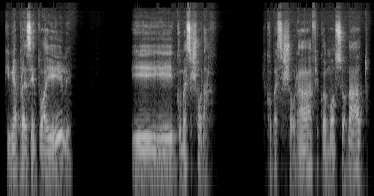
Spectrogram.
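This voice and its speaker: Middle-aged pastor, gravelly voice, fervent, breaks into praise shouts mid-story. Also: male voice, lowish voice, slight background noise. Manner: fervent, bursts of "glória" and "aleluia". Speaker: pastor, podcast guest. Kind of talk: testimony in a podcast interview.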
